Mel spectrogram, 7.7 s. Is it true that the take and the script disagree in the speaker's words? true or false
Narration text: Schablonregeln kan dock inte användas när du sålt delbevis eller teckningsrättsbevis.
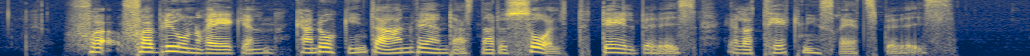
false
